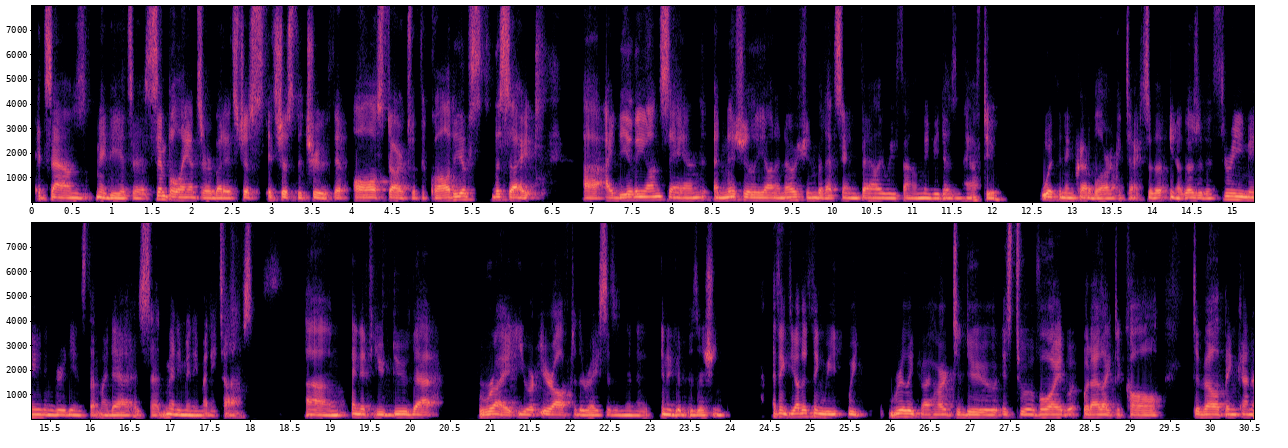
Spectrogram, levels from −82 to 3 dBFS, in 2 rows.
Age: 20-39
